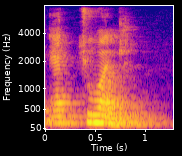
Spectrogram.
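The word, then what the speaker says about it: actual: जैसे सफिक्स आते हैं तो टी का उच्चारण च होगा क्या होगा च यहां पर च उच्चारण होगा च कैसे देखिए जैसे एक्चुअल एक् चुअल फैक्चर म्यूचुअल देखिए म्यूचुअल ये देखिए चुअल आ गया अब देखिए चर वाला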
